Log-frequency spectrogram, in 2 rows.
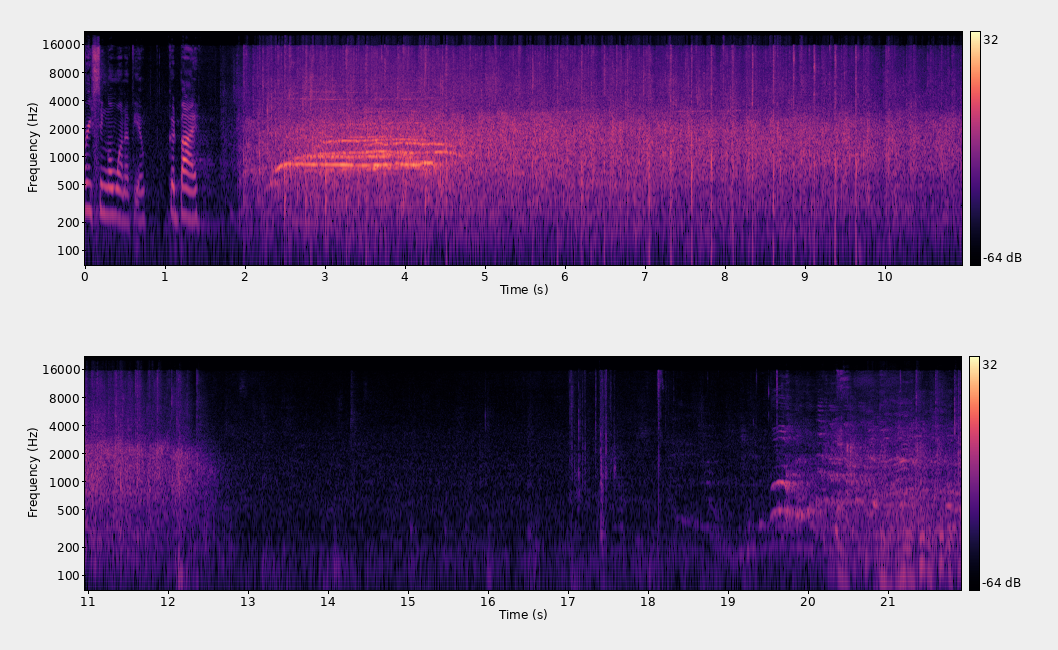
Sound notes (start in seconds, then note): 6.6 cheering and applause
